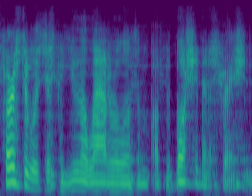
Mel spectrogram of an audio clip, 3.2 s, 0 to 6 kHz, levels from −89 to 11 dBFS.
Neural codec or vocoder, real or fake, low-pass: codec, 24 kHz, 1 kbps, SNAC; fake; 5.4 kHz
